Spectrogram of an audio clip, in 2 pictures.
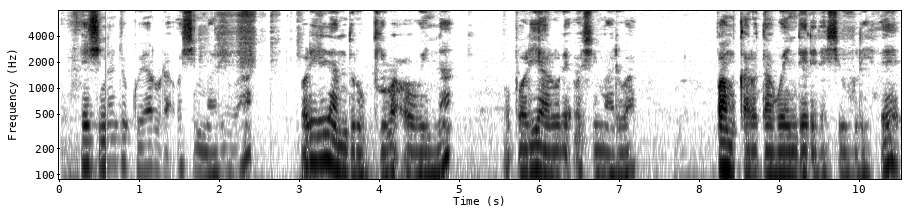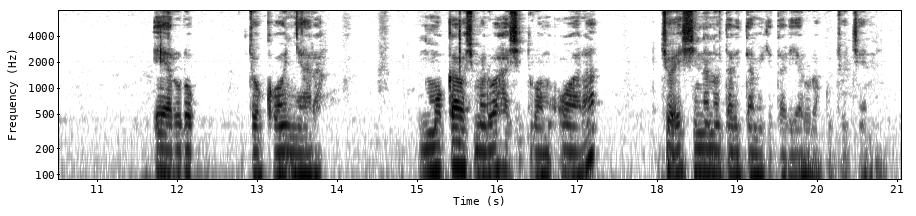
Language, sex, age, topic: Oshiwambo, male, 25-35, finance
